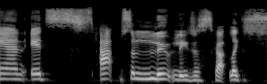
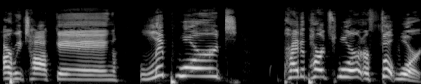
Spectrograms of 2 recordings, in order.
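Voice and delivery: loud, mock yell carrying far; 2 semitones higher, 5 dB louder than usual. Retelling the store attendant's questions, imitating her yelling to everybody. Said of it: "Yelling to everybody in the store".

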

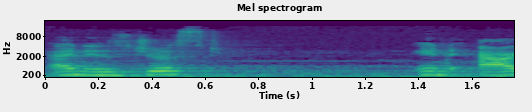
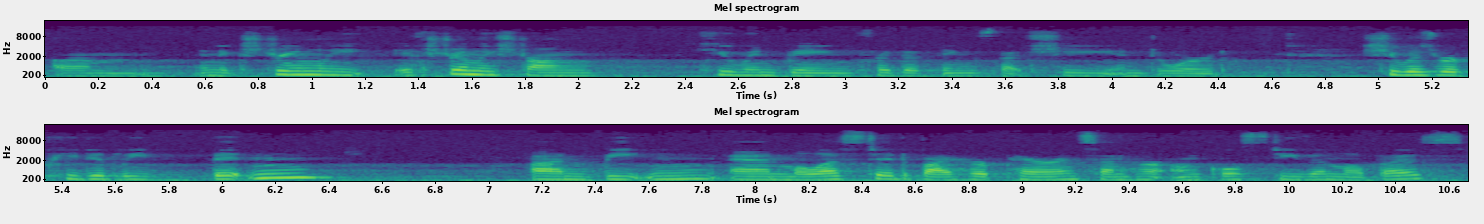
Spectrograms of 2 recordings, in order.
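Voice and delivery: ordinary talk

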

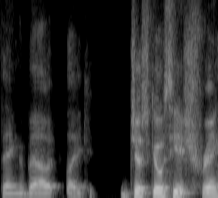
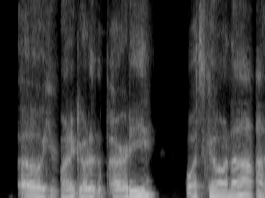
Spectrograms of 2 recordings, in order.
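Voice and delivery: ASMR-style delivery; 3 semitones higher than usual. Retelling a phone call scene from a film: imitating an ASMR voice. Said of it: "A S M R voice".

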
